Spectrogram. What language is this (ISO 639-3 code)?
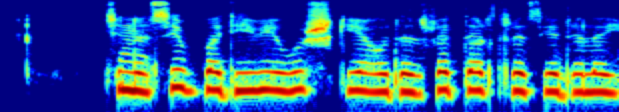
pus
